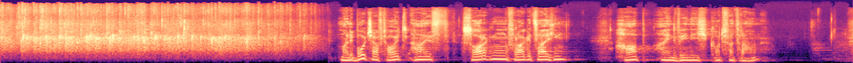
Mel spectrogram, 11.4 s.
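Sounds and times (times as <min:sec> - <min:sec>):
audience clapping: 0:00.0 - 0:04.4
speech: 0:04.6 - 0:07.6, 0:08.2 - 0:10.3.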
